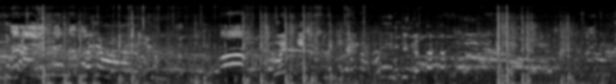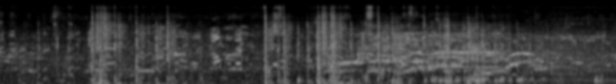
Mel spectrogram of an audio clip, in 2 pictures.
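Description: Aerial fireworks bursting in a string of sharp bangs, mixed with the chatter and calls of a large crowd of onlookers.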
